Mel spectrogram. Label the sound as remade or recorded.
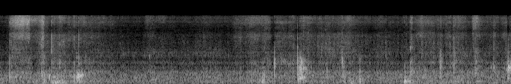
remade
